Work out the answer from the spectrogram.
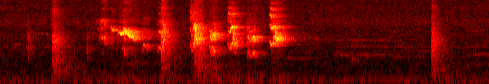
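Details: Green magpie (cucak kombo) giving ngriwik chatter: a dense cluster of scratchy, squeaky notes packed within two seconds, followed by a single isolated note after a pause, over faint background hiss.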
